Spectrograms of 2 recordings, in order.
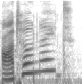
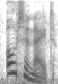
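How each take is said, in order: First: The word begins with an 'auto' sound. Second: The word begins with a plain 'oh' sound. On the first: The speaker calls it wrong. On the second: The speaker calls it right.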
